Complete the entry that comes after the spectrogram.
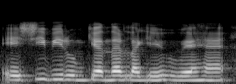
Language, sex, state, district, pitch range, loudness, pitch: Hindi, female, Jharkhand, Deoghar, 195-210 Hz, -15 LUFS, 205 Hz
